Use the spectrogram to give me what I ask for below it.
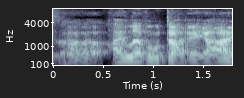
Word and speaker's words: Eyelevel: Well, the company's website is Eyelevel.ai, and Eyelevel is like your eyeballs, so it's EYE level.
